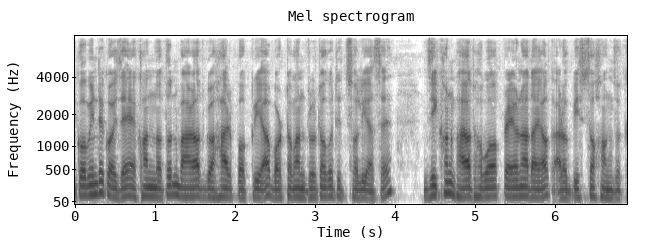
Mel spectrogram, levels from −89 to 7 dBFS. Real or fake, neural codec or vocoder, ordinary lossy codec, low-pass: fake; codec, 16 kHz, 4.8 kbps, FACodec; none; none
